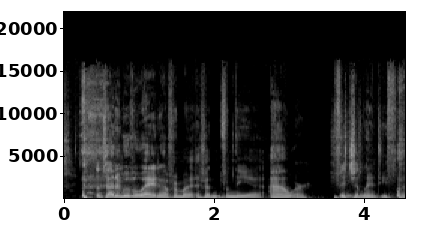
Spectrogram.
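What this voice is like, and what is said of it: Usual voice. Nothing is said of it.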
